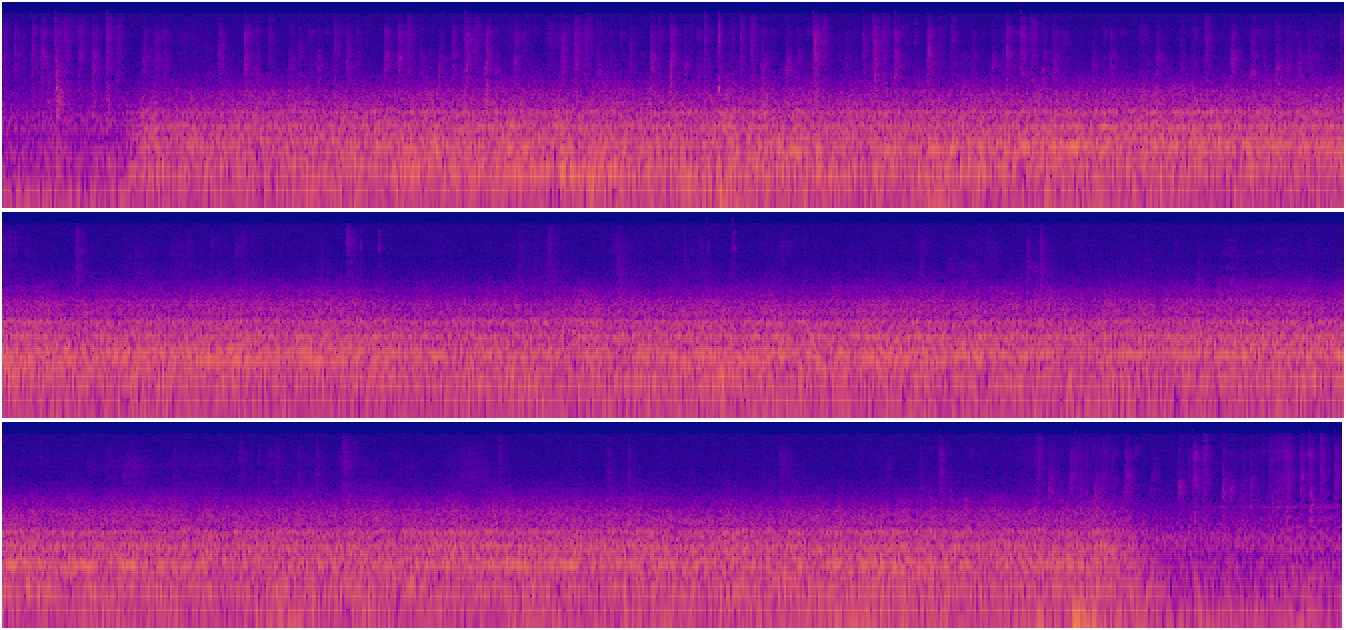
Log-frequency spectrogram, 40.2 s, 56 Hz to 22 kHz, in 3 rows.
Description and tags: Rumble in the office. Construction works behind the wall. Guys, here you can hear how we are heroically works in the roar.
Recorded: 2012-10-30.
AB-stereo
city, din, keyboard, noise, office, roar, rumble, thunder, work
